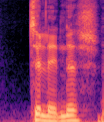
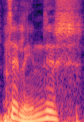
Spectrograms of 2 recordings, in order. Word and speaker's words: Telindus: Ja, Telendus, of hoe spreek je het uit? Telinders. Telinders.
